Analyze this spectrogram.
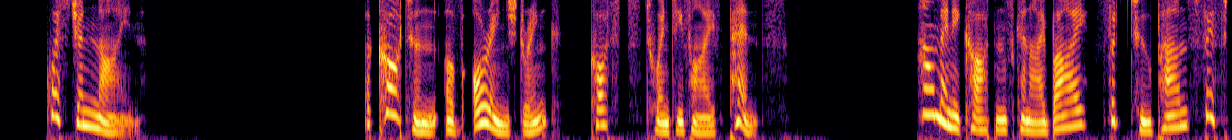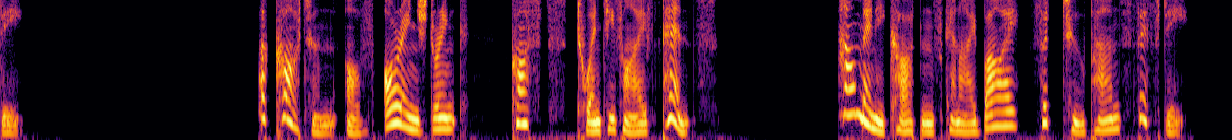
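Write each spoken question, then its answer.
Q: How many cartons can I buy for £2.50?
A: 10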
